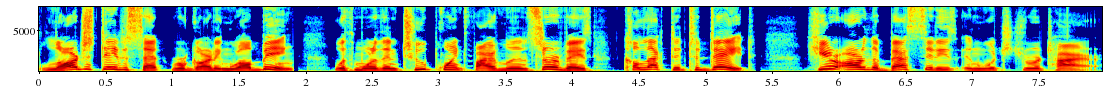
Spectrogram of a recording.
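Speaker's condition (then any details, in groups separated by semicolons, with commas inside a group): No condition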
